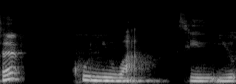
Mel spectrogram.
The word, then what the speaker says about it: kunywa: It's kunywa, but not kunwa. Not kunwa. Kunywa. Kunywa. So it's kunywa. Okay. I'm overpronouncing the Y, as you told me last time. Yeah, it's overpronounce the W. It's a very slight difference.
